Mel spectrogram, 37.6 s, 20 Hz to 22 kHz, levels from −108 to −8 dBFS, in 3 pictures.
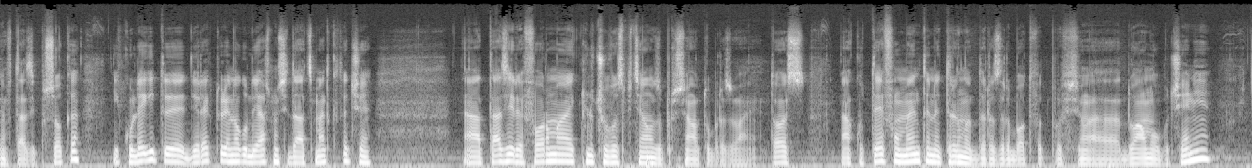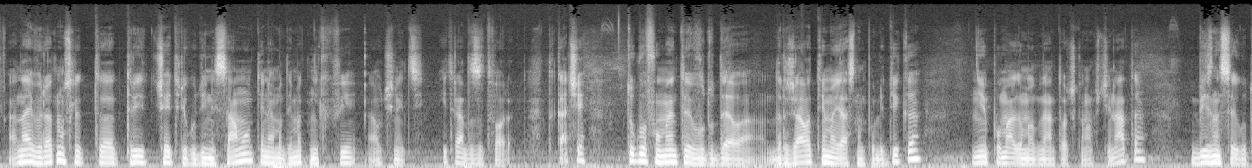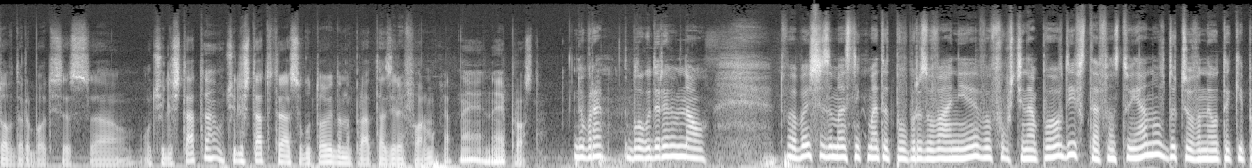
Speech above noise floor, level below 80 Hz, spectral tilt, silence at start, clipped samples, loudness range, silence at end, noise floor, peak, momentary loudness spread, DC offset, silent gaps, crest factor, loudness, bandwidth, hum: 19 dB; -26 dBFS; -5 dB/octave; 0 s; under 0.1%; 7 LU; 0 s; -31 dBFS; 0 dBFS; 12 LU; under 0.1%; none; 12 dB; -12 LUFS; 16 kHz; none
